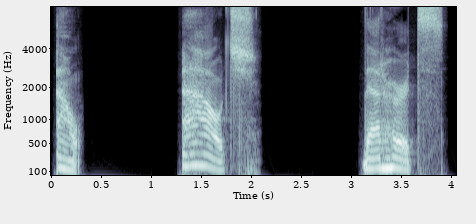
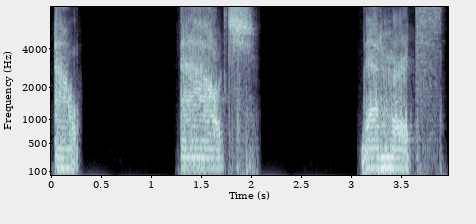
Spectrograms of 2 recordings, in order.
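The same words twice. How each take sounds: First: Hot, clipping pained yelps; loud hurt cries. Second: Processed robot voice, pitched down; hurt robot voice with a raised formant. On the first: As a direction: overdriven cries of pain. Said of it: "recorded my own voice deliberately hot enough to just clip". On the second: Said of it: "creating a robot voice". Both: Shown as a demonstration.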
